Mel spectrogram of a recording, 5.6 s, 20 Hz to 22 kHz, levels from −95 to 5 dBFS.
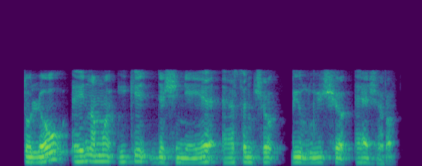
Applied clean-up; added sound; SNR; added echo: none; none; none; none.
